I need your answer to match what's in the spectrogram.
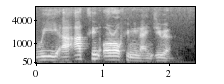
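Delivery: ordinary talk, nothing marked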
